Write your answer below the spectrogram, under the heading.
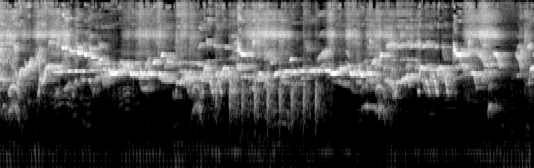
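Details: White-rumped shama after its moult, in new plumage, making its first appearance at a singing competition; loud, varied song of rich whistles sweeping up and down, with a run of rapid repeated chattering strokes in the middle.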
